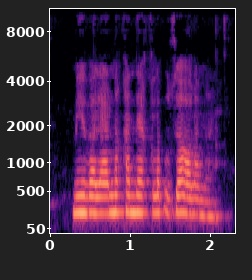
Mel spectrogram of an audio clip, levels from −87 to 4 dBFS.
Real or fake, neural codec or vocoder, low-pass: real; none; 9.9 kHz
